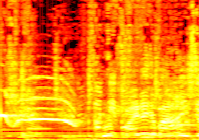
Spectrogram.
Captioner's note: screams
